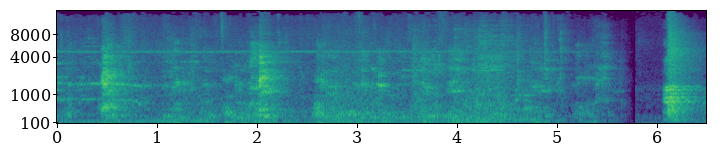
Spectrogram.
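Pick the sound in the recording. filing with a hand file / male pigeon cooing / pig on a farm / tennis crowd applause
pig on a farm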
